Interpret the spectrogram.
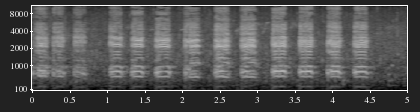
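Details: Duck at a lagoon giving a steady run of about a dozen loud, nasal quacks, each short and evenly spaced, some in quick pairs, with no other clear sounds.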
